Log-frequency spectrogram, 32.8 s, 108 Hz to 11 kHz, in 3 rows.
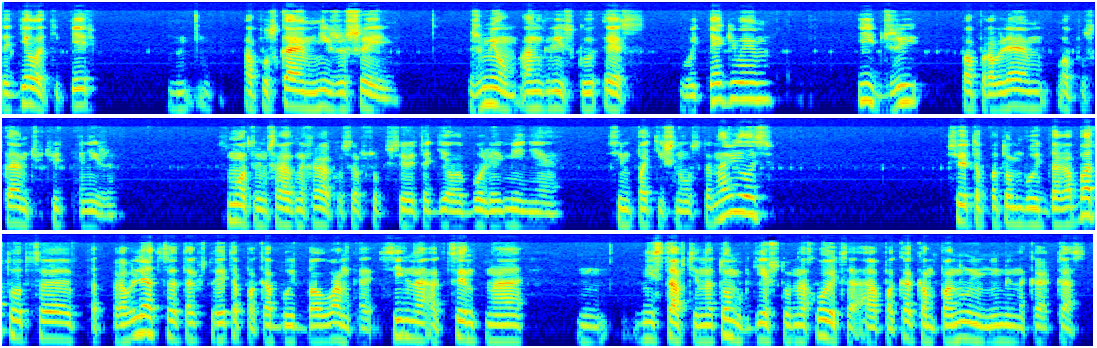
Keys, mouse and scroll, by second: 5.3 s, 9.1 g, 12.3 middle click, 20.7 g, 23.2 middle click, 24.7 middle click.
